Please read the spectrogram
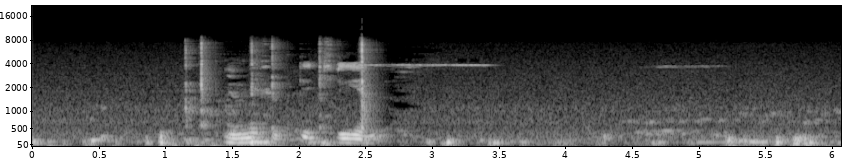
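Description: Computer keyboard typing and mouse clicks: a run of short, irregular taps as a transaction code is keyed in and entered.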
